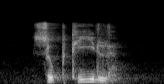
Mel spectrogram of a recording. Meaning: subtle
- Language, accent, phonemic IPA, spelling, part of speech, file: German, Austria, /zʊpˈtiːl/, subtil, adjective, De-at-subtil.ogg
